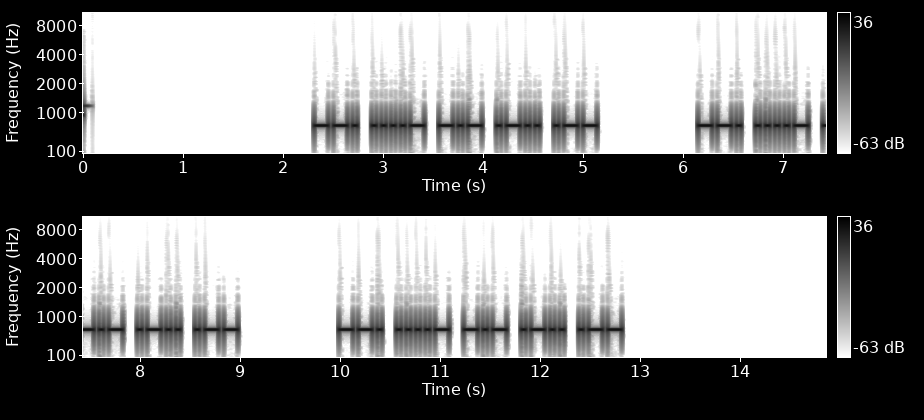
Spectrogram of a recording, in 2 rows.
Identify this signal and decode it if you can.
Morse code, heard as a keyed tone, about 25 wpm, 700 Hz. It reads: G4KLW G4KLW G4KLW
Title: DXCC-100 Call Signs - 5 Characters - Repeated 3x - 25wpm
